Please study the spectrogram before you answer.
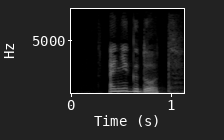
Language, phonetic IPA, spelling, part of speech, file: Russian, [ɐnʲɪɡˈdot], анекдот, noun, Ru-анекдот.ogg
- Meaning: 1. joke in the form of a story with a funny punchline/ending 2. funny incident from one's life resembling such a joke 3. joke (something fake or fictional) 4. anecdote (not of a comedic nature)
